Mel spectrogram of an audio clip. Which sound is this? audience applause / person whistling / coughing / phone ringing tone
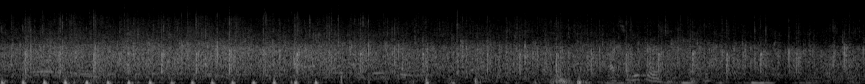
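audience applause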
